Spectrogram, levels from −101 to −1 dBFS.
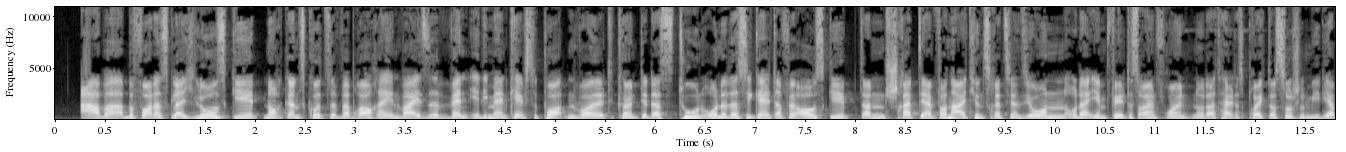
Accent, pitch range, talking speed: German, 170-220 Hz, 205 wpm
